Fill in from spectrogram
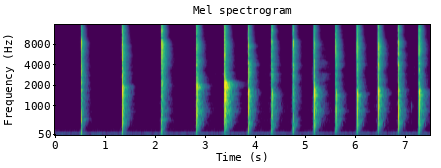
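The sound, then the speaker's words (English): A single person claps about a dozen times, slowly at first and then speeding up into a steady, quicker rhythm. The claps are crisp and fairly loud, with no voices. “So I'll just give all you guys a moment to clap away in your cars or your wherever you're listening this to this.”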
